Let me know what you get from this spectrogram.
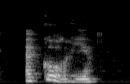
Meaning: first-person plural conditional of accourir
- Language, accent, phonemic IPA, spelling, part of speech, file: French, Canada, /a.kuʁ.ʁjɔ̃/, accourrions, verb, LL-Q150 (fra)-accourrions.wav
